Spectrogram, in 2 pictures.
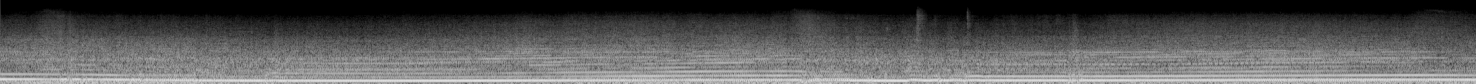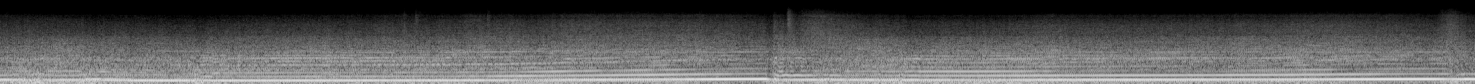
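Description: Mitsubishi Lancer Evolution X's turbocharged 4B11 four-cylinder engine under hard racing load, its pitch climbing and sagging again and again as the car accelerates and slows, with several sudden drops in pitch at gear changes.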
